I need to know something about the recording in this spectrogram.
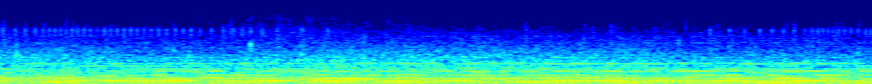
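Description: Calm fantasy ambient music: slow, sustained, overlapping low pad tones over a soft, steady hiss.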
